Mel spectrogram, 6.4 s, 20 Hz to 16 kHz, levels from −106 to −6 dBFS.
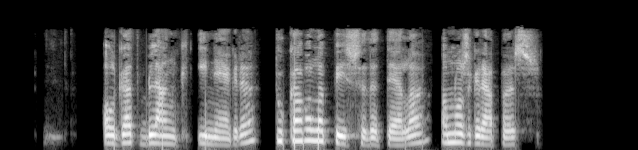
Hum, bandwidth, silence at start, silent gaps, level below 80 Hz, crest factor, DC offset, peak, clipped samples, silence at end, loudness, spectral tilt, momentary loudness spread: none; 8 kHz; 1.05 s; 1.93-1.97 s, 2.61-2.75 s; -56 dBFS; 16 dB; under 0.1%; -2 dBFS; under 0.1%; 1 s; -17 LUFS; -3.5 dB/octave; 7 LU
